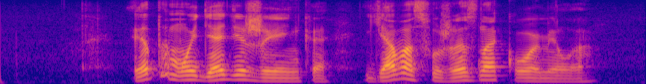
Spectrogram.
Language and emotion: Russian, positive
